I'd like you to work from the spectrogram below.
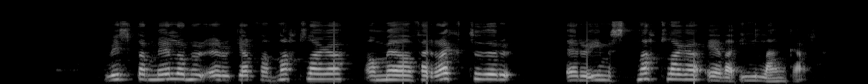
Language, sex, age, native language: Icelandic, female, 50-59, Icelandic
